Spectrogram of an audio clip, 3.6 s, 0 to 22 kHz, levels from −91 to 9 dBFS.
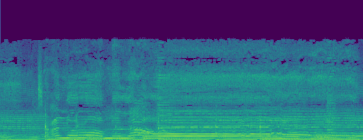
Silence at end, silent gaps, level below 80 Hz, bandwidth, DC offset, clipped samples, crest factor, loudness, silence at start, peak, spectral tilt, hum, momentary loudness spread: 0 s; none; -24 dBFS; 16 kHz; under 0.1%; under 0.1%; 14 dB; -16 LUFS; 0 s; 0 dBFS; -4.5 dB/octave; none; 4 LU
